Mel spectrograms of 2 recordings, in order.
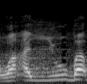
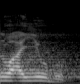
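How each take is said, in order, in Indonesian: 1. Nama itu diakhiri dengan vokal 'a'. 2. Nama itu diakhiri dengan vokal 'u'. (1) "Allah membuka dengan fathah"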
